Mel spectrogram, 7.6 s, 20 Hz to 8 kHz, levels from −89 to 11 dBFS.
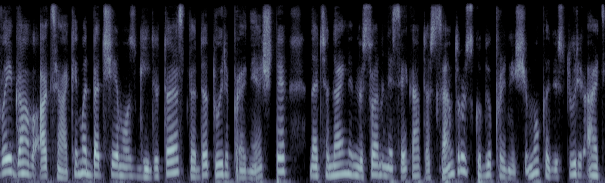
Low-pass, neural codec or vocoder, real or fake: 7.2 kHz; codec, 16 kHz, 2 kbps, X-Codec, HuBERT features, trained on balanced general audio; fake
